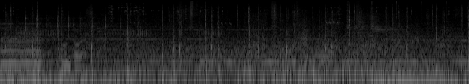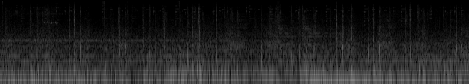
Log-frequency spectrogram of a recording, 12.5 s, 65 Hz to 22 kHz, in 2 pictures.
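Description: Horse hooves beat a fast, continuous clip-clop in The Witcher 3 as the horse gallops. They sound dense and driving, mixed with other busy game sounds throughout.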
